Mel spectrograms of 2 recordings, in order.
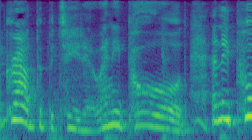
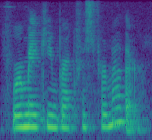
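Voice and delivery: plain reading voice

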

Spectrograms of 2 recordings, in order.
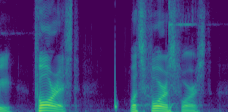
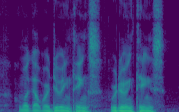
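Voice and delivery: quiet delighted aside; 9 semitones lower, 9 dB quieter than usual. Real, not acted.

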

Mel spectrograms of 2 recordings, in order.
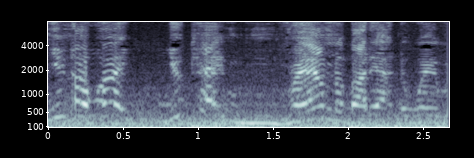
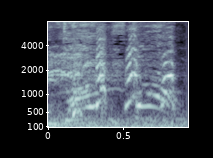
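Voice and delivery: high, whining warning; 1 high protest. Real, not acted. Sister protesting before teasing starts, high whine. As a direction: cut her off, pitched up.

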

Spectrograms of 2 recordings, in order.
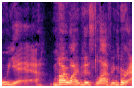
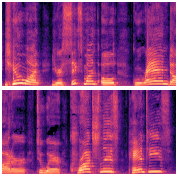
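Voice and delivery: slow, high, louder horrified question; horrified disbelief; 5 semitones higher, 5 dB louder, slower than usual. Acted. Parent to grandma over baby gift, slow horrified disbelief. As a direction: drag it out in shocked disgust.

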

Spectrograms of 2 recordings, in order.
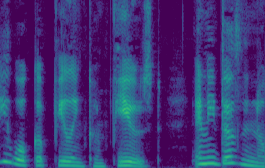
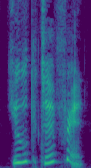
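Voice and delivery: surprised; 10 semitones higher, faster than usual. Acted. Surprised at the monster.

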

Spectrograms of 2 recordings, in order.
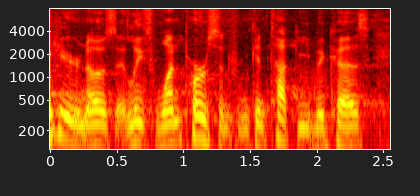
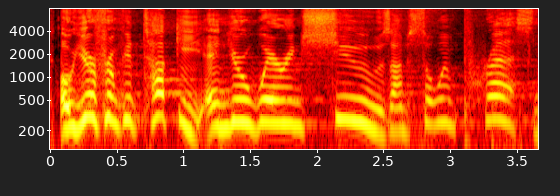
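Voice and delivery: mock impressed; 8 semitones higher than usual. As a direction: put on fake amazement, then drag out the praise. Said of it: "they'll say".

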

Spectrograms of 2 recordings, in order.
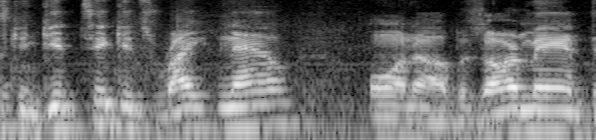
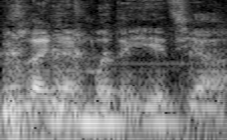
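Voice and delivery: radio voice; 4 semitones lower, 5 dB quieter, faster than usual. Pretend. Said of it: "let me get my radio voice on".

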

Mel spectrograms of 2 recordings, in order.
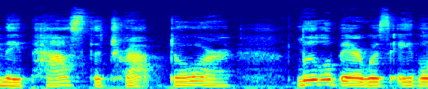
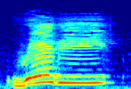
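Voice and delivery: high, loud call; shout; 12 semitones higher, 7 dB louder than usual. A narrator's reading. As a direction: call it out like a starter. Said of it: "shouted Duck".

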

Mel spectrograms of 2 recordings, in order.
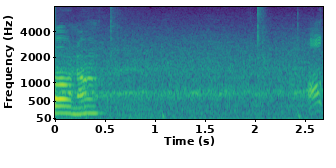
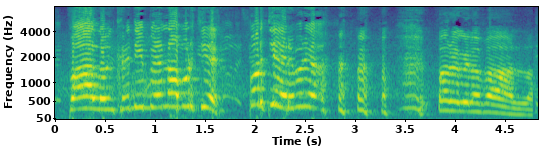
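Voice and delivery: outraged yell; 8 semitones higher, 7 dB louder than usual. Real, not acted. Yelling at the game's goalkeeper.

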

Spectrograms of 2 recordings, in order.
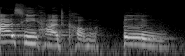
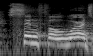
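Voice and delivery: plain reading voice

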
